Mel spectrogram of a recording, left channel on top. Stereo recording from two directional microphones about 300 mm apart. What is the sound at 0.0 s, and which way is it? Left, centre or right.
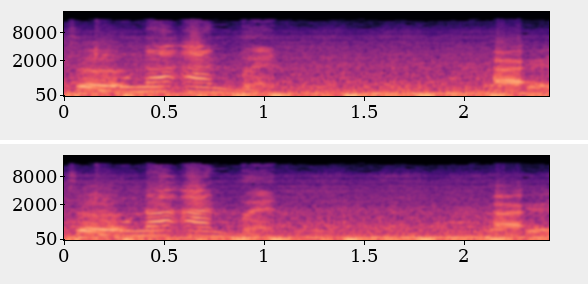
Speech, right.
